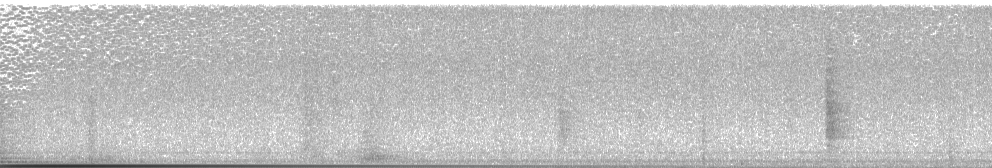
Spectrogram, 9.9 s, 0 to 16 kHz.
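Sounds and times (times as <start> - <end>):
gamelan tuned gong in A sharp: 0.0 - 5.4.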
